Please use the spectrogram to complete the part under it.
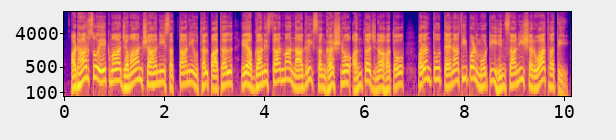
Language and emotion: Gujarati, neutral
